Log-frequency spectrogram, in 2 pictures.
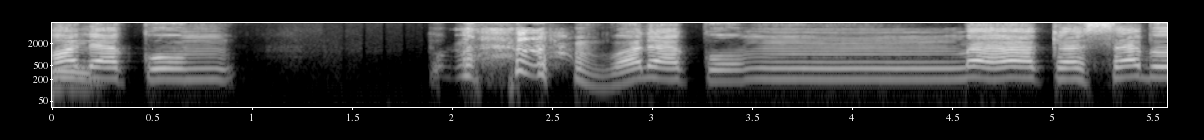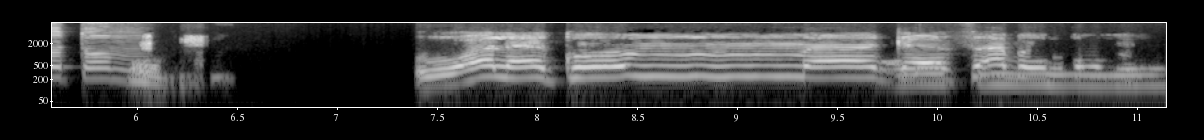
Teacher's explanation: دوسرے میم میں داخل ہو جائے گا، ادغام ہو جائے گا، یعنی داخل ہو جائے گا، ملا ملا کے پڑھیں گے. وَلَكُمْ مَا كَسَبْتُمْ، ولكم لكم ما ما كسبتم.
